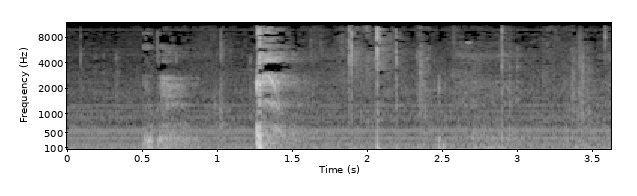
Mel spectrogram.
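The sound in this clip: A dry-throat cough comes as one sharp, fairly faint burst, with a few softer throat sounds around it.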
